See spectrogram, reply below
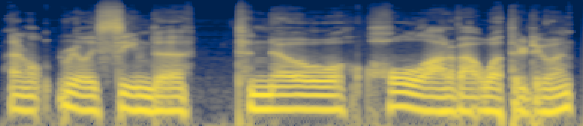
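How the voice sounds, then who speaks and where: A man plays an easygoing old hand of a trading ship in a tabletop adventure. His voice is on the low side, and he chats in a relaxed, folksy way. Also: moderate pace, no room sound, lightly acted. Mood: gossipy, candid. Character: Patty, easygoing veteran male sailor on a trading ship.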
